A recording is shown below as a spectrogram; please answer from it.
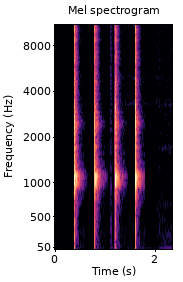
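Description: A four-beat count-in: four short, sharp clicks evenly spaced about 0.4 s apart, around 150 beats a minute, setting the tempo for the track.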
